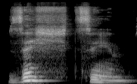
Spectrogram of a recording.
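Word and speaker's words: sechzehn: اما لما بتجي بال 16 فبتصير زشتسين، صارت مثل حرف الشين باللغه العربيه، زشتسين زشتسين، بينما هون زكس، لاحظوا مثل حرف الاكس تلفظ هون، هون اكس هون شين.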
